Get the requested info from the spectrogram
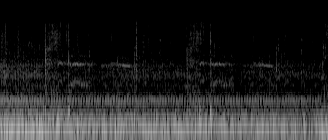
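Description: Roosters crowing faintly, about three crows of roughly a second each, over a steady low rumble and a steady hum that stops near the end.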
